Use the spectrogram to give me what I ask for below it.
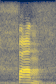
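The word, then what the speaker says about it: palm: Hesson, Hesson, हैशन, इसको क्या pronunciation है, हैशन, hash, HAS, AS, हैशन, N, टी का प्रोनाउंसिएशन नहीं हो रहा है। पाम, पाम, पा, म, L का प्रोनाउंसिएशन नहीं हो रहा है।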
